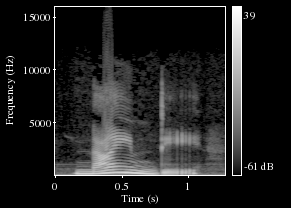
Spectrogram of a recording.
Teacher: 19. The 10 number is a dum dah beat.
